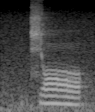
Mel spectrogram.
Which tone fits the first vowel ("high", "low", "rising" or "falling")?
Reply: falling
